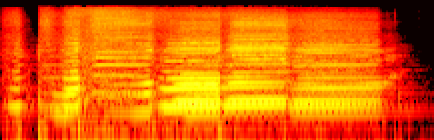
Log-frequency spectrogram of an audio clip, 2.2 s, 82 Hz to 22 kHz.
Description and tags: Chromatic Harmonica 28
A chromatic harmonica recorded in mono with my AKG C214 on my stairs.
chromatic, harmonica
